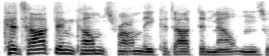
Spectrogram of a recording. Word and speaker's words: Catoctin: Catoctin.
